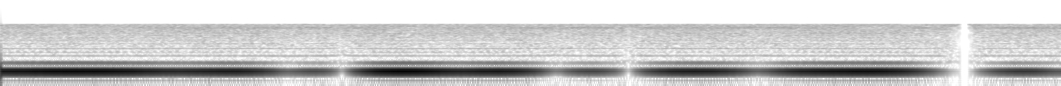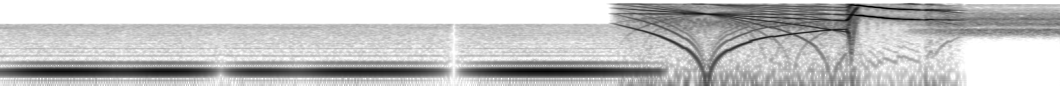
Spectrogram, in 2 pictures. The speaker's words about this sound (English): On the topic of white noise, this sound is the closest I could find on NASA's website to the stereotypical hum of the emptiness of space. It sounds almost like a Tibetan singing bowl, a constant relaxing hum that I can almost fall asleep to.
